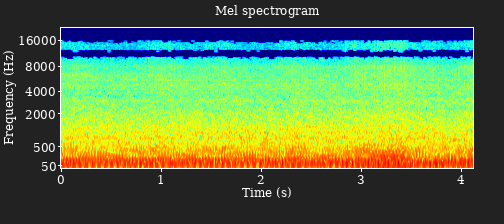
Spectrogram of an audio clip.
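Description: A boom lift's engine running steadily, with a low, even hum.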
